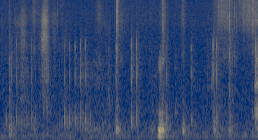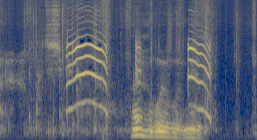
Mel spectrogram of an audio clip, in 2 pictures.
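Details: Newborn male red tabby-and-white kitten Miel, rescued at one day old, dehydrated and unwilling to drink milk, lets out two loud arched meows close together while a human voice murmurs underneath in a small room.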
